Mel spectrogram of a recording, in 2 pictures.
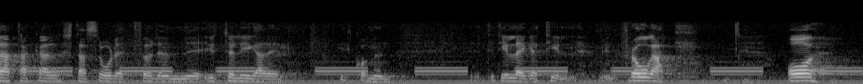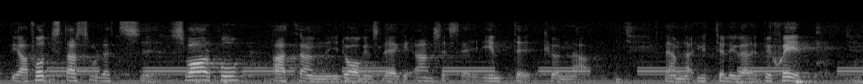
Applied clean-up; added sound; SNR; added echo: none; Telephone; 10 dB; none.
